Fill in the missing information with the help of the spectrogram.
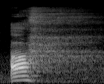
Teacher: अब अभी हमने बताया हम्स में क्या होगा कि आवाज़ पस्त हो जाती है, आवाज़ में कमज़ोरी होती है, आवाज़ में ज़ौफ़ होता है, अदा करते वक्त सांस बाकी रहती है लेकिन आवाज़ डाउन होती चली जाती है पस्त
